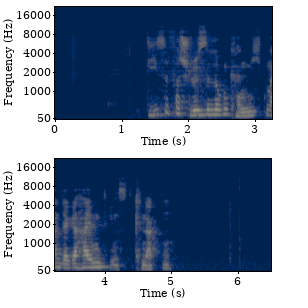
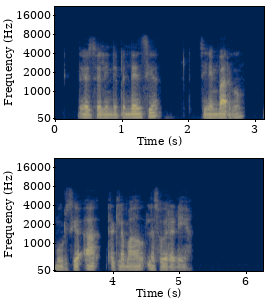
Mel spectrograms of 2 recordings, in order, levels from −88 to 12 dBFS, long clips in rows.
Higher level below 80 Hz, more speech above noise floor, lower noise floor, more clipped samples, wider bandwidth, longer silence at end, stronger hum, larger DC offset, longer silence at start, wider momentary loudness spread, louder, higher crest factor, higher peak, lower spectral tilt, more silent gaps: second, -76 dBFS vs -54 dBFS; second, 41 dB vs 61 dB; second, -80 dBFS vs -84 dBFS; neither; first, 11.5 kHz vs 7.4 kHz; first, 1.5 s vs 1.1 s; neither; neither; first, 1.4 s vs 0.35 s; about the same, 14 LU vs 13 LU; second, -38 LUFS vs -24 LUFS; about the same, 22 dB vs 22 dB; second, -20 dBFS vs -4 dBFS; second, -4 dB/octave vs -6.5 dB/octave; neither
